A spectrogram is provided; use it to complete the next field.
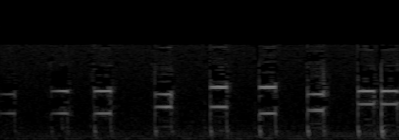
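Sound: telephone keypad dialing tones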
